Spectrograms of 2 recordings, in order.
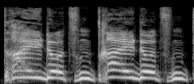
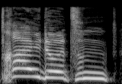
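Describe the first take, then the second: First: Chanted, "Drei Dutzend" bellowed high and loud, "drei" punched; jeering crowd chant. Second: "drei Dutzend" high, loud and slow, "drei" stretched; drawn-out jeer. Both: A narrator's reading. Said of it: "johlten die Zuschauer".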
